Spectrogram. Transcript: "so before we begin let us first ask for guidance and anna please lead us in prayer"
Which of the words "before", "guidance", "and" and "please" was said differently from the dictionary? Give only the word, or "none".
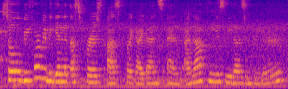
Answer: please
